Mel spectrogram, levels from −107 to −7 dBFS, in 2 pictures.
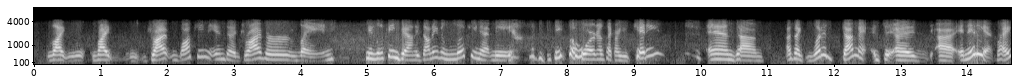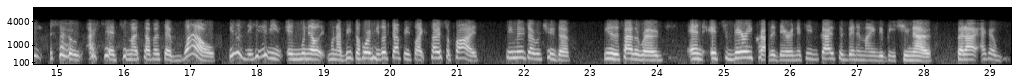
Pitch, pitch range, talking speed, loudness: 235 Hz, 210-285 Hz, 205 wpm, -27 LUFS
